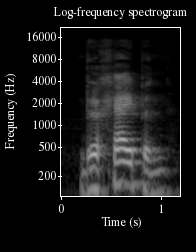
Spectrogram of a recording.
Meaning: 1. to understand (concepts, ideas), to comprehend, to grasp 2. to encompass, include
- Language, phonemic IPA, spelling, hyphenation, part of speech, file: Dutch, /bəˈɣrɛi̯pə(n)/, begrijpen, be‧grij‧pen, verb, Nl-begrijpen.ogg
